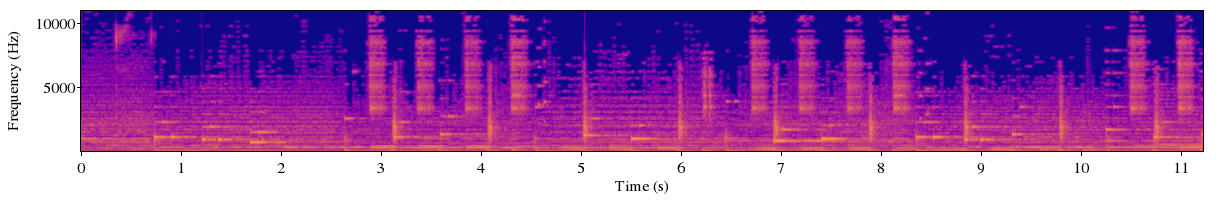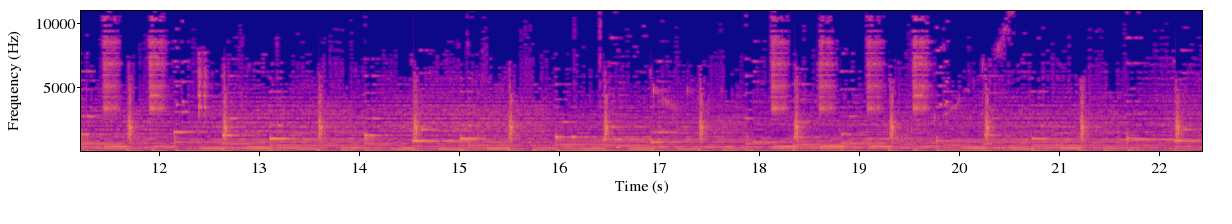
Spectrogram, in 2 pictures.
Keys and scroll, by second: 4.7 ctrl+z, 11.1 Caps_Lock, 12.0 space, 13.0 space, 14.1 space, 14.7 space, 16.9 ctrl+z, 18.2 space, 19.0 space, 22.0 ctrl+z.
